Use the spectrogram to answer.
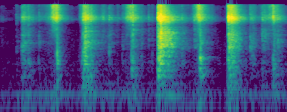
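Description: Tarot cards being shuffled, a quick run of crisp papery riffles and flicks in a loose rhythm, with brief pauses between bursts.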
